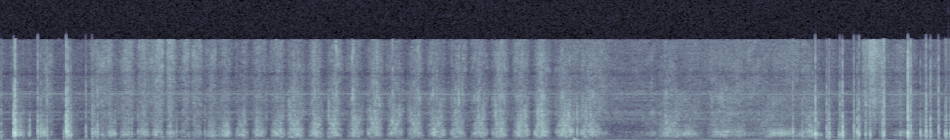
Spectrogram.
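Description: Fingertips and nails rub, scratch and tap the printed face and edges of a medium printed cardboard mochi box, likely full, lying on its side on a paper towel. Soft rhythmic papery scrapes and light taps come in quick strokes, with a faint steady low hum underneath. A few sharper, brighter taps stand out near the start and end.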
